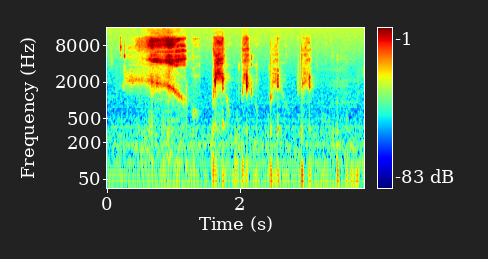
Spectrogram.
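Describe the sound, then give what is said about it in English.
A quiet slurping sip of hot coffee lasting about half a second, followed by several short, soft mouth and swallowing sounds, with no talking. “I need a sip of coffee.”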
